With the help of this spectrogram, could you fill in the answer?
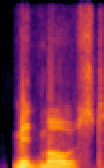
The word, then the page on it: midmost: American English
